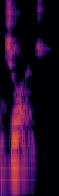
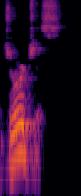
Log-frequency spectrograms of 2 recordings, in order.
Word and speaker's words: Georges: Luke McClure just says, as an Iowa State alum, I am required to let you know that the S in George Niang is silent and is just pronounced like George.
